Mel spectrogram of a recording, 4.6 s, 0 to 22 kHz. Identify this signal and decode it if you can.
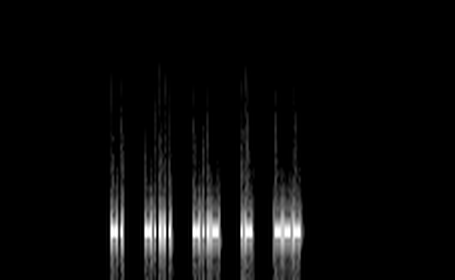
Morse code, heard as a keyed tone, about 52 wpm, spaced as for 29 wpm, 700 Hz. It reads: N6XAO
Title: USA Call Signs - 3x Character Spacing - 50wpm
